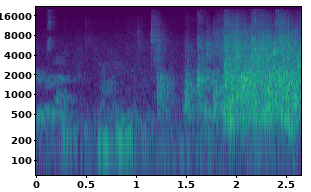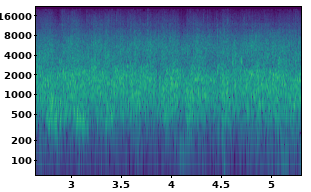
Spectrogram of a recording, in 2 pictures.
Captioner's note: applause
